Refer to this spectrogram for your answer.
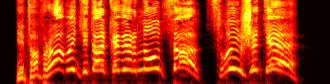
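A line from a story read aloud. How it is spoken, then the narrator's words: Yelling after them. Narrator (Russian): Орал он им вдогонку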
